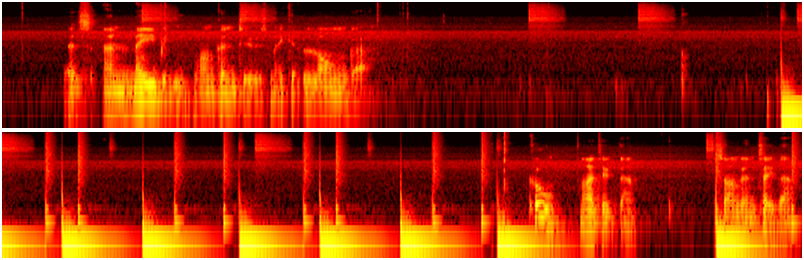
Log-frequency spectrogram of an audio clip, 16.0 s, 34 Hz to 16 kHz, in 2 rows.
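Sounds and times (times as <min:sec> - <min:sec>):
open hi-hat hits: 0:01.3 - 0:02.9, 0:05.2 - 0:06.9, 0:07.8 - 0:16.0
hip-hop drum loop: 0:01.4 - 0:02.8, 0:05.2 - 0:05.7, 0:06.3 - 0:06.8, 0:07.8 - 0:14.3, 0:15.0 - 0:16.0.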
